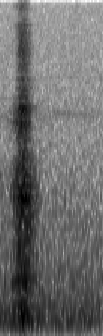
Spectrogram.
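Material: Nothing is struck.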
